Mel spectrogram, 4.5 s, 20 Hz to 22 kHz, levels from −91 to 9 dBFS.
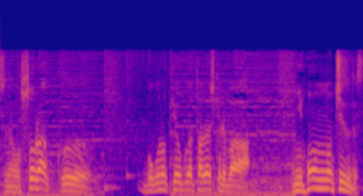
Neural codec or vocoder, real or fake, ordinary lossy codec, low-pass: none; real; none; none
